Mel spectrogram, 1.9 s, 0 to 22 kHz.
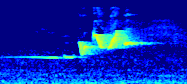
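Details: Song of a Japanese bush warbler recorded 12 July 2014 in the wooded imperial tomb grounds behind a house; a sustained pure whistle, slight rise, then a bright fast two-part warble.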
